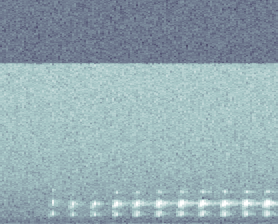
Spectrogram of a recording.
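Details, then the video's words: Tree frogs singing at night by a forest pond in north-east Italy in mid-April: a series of about a dozen short, nasal pulses, roughly five per second, growing steadily louder, over a faint low background hum. "relaxing forest pond by night with singing tree frogs"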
